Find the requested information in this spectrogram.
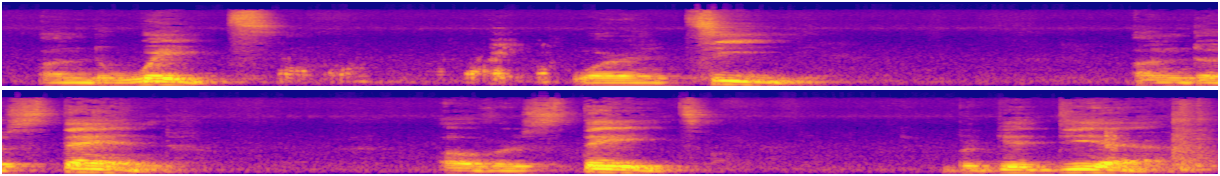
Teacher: three-syllable words that have the stress on the last or the third syllable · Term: stress on the last syllable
